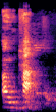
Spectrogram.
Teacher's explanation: पहले है अनुनासिक, इसे चंद्र बिंदु से दिखाते हैं और इसका उच्चारण में मुंह से सांस ज्यादा निकलती है और नाक से कम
